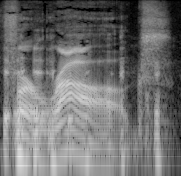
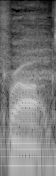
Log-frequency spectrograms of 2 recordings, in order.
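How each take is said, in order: First: The word is said with strong, forceful emphasis. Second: The word is said casually, without emphasis.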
